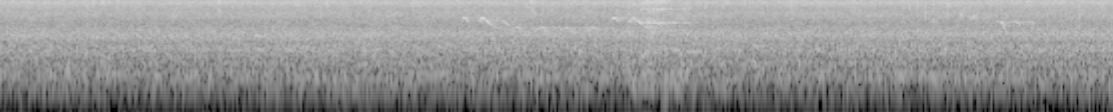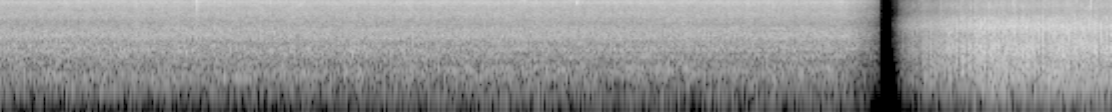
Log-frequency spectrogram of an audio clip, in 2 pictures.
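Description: Heavy rain pouring down in a steady hiss. About twenty seconds in, the sound drops out for a moment and comes back louder and closer: rain splashing onto standing flood water.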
